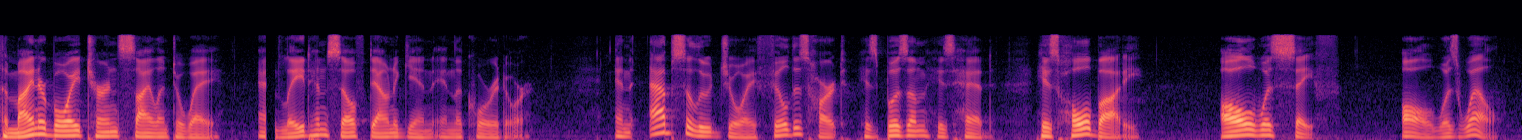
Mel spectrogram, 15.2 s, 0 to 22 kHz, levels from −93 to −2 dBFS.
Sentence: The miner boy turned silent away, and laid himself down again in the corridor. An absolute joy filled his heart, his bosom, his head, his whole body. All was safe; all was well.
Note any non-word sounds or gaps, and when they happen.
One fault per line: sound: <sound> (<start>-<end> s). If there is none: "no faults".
sound: dropout (2.7-2.8 s)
